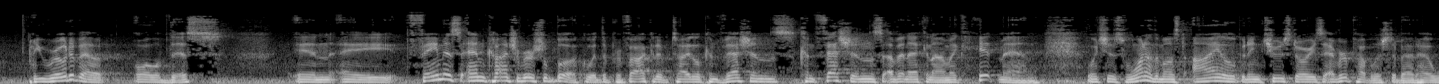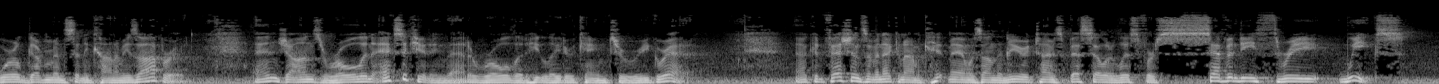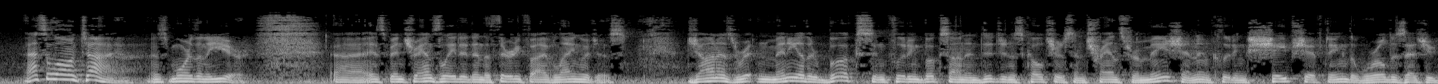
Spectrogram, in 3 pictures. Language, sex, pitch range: English, male, 100-125 Hz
